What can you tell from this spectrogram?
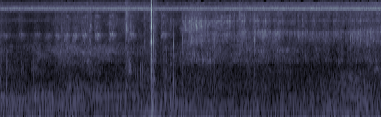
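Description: Insects chirring steadily, a thin high drone, with one sharp click about three seconds in.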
